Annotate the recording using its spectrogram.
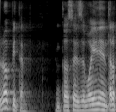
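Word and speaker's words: L'Hôpital: regla a la universidad el profe me decía que se llama hospital por eso que yo ya me acostumbré a pronunciarlo así pero por muchos comentarios de ustedes me dicen que tengo que pronunciaron lo pitan entonces voy a intentar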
